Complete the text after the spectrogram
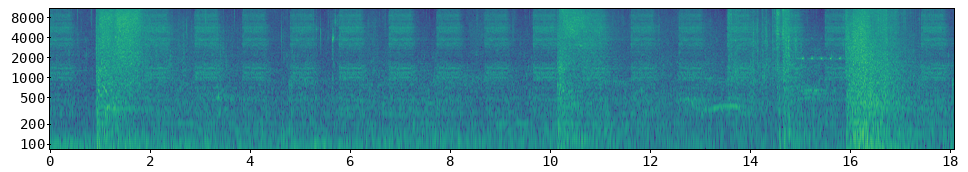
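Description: A heavy gun fires loud blasts that echo.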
